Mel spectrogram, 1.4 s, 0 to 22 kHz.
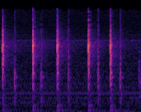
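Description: Keys pressed on a Dahua NKB1000 security keyboard while a password is entered: about six crisp, evenly spaced clicks with fainter secondary taps, close and quiet, with no talking.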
